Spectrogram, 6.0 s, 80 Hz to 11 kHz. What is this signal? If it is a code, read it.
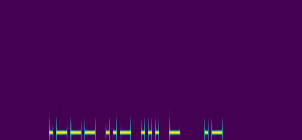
Morse code, heard as a keyed tone, about 17 wpm, 700 Hz. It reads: JUST A
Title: Sets of 2 Words 17wpm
